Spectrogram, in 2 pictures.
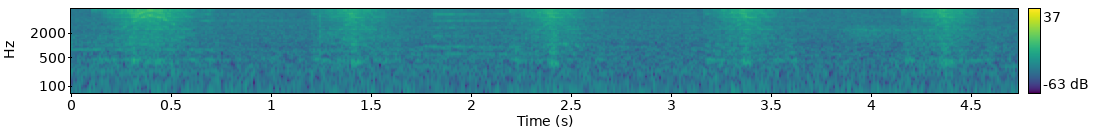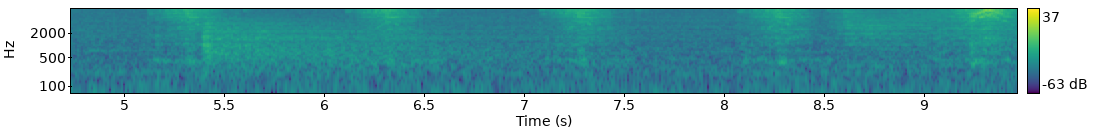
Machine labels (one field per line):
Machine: slide rail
